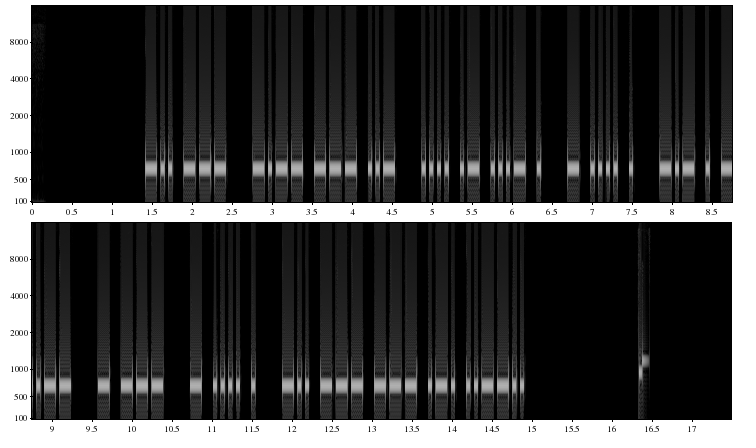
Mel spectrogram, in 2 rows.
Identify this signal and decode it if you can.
Morse code, heard as a keyed tone, about 25 wpm, 700 Hz. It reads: DO YOU HAVE THE KEY TO THE DOOR?
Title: Sentences from Top 1000 Words - Review Part 4 - 25wpm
